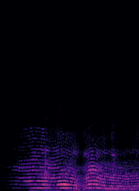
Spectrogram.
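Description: Baby fussing: two long whining cries with a wavering pitch, the first fading in and the second following a brief dip about halfway through.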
